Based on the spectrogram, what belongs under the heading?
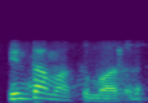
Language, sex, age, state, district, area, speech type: Sanskrit, male, 60+, Karnataka, Bangalore Urban, urban, conversation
